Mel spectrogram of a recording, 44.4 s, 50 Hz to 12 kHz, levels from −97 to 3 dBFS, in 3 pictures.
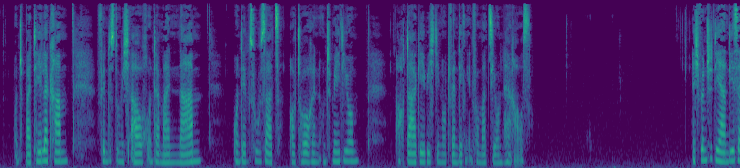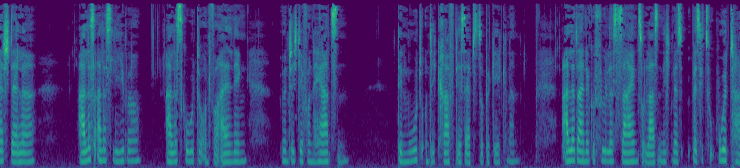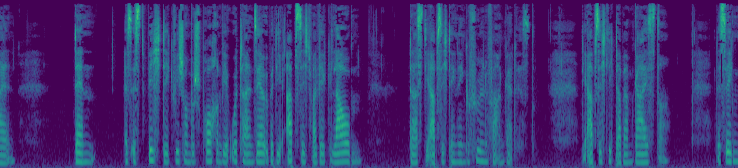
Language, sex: German, female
